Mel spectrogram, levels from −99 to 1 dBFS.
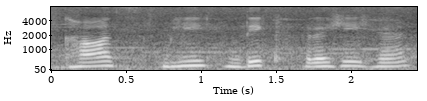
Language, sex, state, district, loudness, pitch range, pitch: Hindi, male, Delhi, New Delhi, -16 LUFS, 180-210 Hz, 195 Hz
